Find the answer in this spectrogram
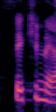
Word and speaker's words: Sechinel: E aí a minha convidada é a Rafa Sechinel, é assim que pronuncia? Sequinel, Sequinel, aí, ó.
